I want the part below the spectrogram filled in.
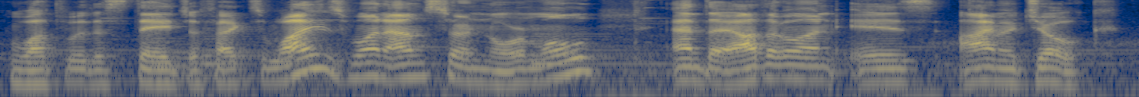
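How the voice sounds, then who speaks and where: A man from Greece comments casually as he plays a video game. His voice is medium in pitch, excitable and full of thinking aloud. Soft music sits in the background. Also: moderate pace. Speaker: gaming streamer. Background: faint game music.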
